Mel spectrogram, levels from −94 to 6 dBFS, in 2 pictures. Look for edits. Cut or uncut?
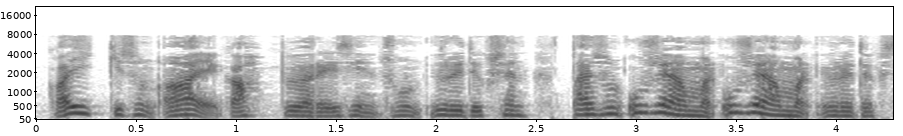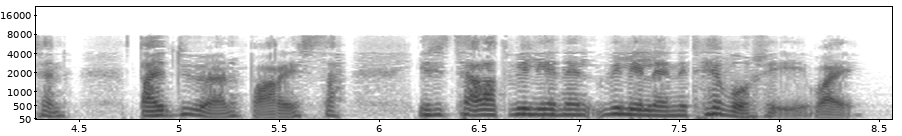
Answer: cut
